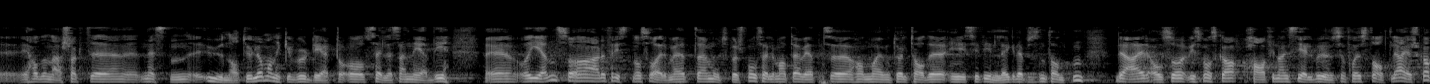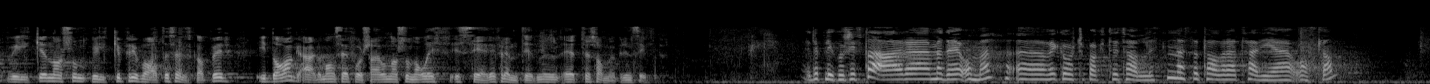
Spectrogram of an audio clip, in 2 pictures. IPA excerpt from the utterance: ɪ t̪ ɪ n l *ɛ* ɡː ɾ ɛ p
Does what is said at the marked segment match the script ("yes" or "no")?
yes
